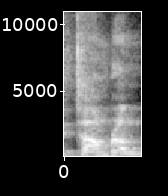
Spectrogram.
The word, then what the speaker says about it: tamarind: we make we say tamran balls kind of we shorten the name instead of Tamarind we say tamran is that how you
